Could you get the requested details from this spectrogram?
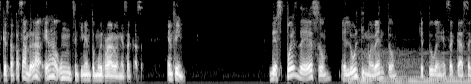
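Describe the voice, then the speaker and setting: A man tells a personal ghost story to podcast listeners, slowly and with suspense. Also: on the low side, mellow. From Ecuador. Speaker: podcast co-host. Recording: dull lo-fi sound with faint music.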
